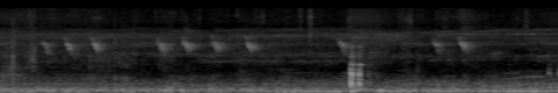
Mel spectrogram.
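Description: A bird calling in runs of short, falling chirps, over a steady low rumble. A single sharp knock about three and a half seconds in.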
